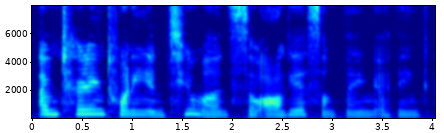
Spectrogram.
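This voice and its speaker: High-pitched, chatty teenage girl vlogger. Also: fairly even intonation, measured pace, fairly bright tone. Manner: chatty, giggly, self-conscious and digressive. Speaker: YouTube gamer narrating a speed build. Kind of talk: casual rambling voiceover chat.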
